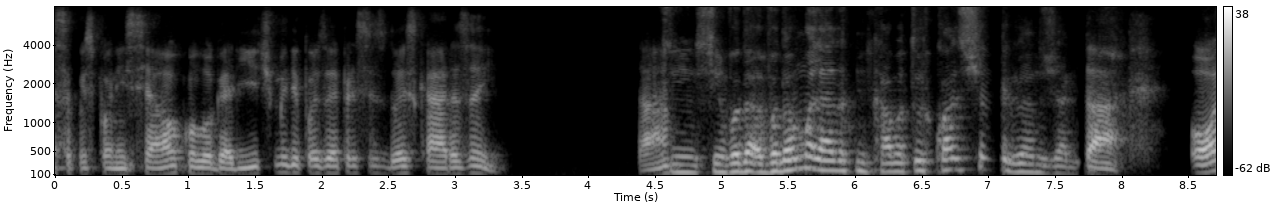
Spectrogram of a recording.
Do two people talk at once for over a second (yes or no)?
no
